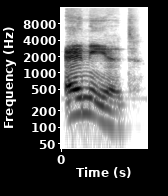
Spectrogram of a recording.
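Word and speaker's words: Aeneid: is your best friend how to pronounce a-e-n-e-i-d oo she's kind of saying any it like it it's spelled phonetically u-h-n-e-e-u-hdid not like not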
